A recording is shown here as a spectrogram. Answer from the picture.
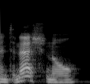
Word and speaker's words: international: For example, in international, the na syllable or third syllable is the primary stress.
